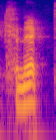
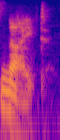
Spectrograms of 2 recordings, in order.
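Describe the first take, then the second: First: The word starts with a pronounced k sound. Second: The word starts with an n sound. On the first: This is how it was said centuries ago. The speaker calls it wrong. "We don't say connect anymore. We did five hundred years ago" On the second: This is how it is said today. The speaker calls it right. "It's night"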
